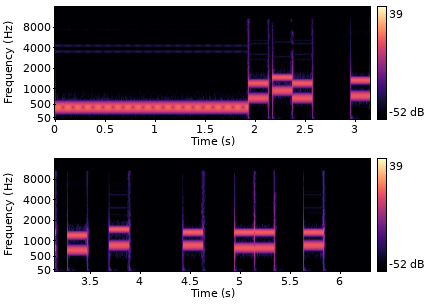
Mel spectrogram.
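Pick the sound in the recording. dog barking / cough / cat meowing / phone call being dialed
phone call being dialed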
